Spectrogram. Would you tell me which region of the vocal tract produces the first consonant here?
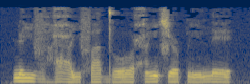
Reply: retroflex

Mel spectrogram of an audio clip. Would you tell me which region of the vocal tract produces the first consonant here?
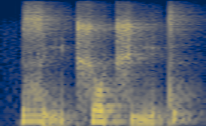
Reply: tongue tip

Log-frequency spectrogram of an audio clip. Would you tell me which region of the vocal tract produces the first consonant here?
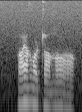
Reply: uvula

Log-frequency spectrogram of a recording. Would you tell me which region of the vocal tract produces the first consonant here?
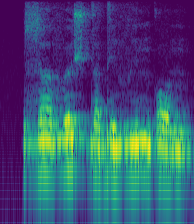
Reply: tongue tip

